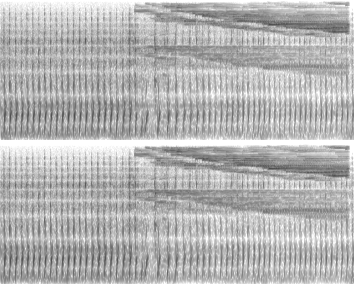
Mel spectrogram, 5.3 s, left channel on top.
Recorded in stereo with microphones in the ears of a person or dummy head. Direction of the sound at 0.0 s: 5° left (ahead or behind).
